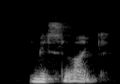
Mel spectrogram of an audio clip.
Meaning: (verb) 1. To disapprove of or dislike (someone or something); to have an aversion to 2. To displease or offend (someone) 3. To displease or offend 4. To disapprove; also, to be displeased or unhappy
- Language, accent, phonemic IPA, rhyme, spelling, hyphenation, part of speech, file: English, Southern England, /(ˌ)mɪsˈlaɪk/, -aɪk, mislike, mis‧like, verb / noun / adjective, LL-Q1860 (eng)-mislike.wav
